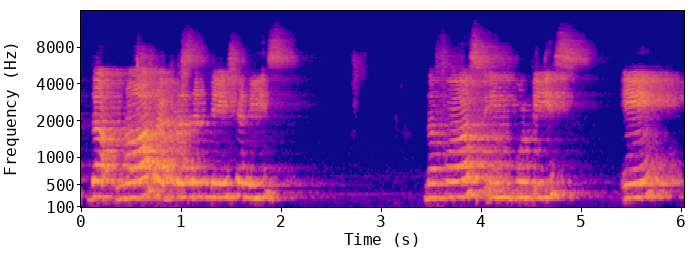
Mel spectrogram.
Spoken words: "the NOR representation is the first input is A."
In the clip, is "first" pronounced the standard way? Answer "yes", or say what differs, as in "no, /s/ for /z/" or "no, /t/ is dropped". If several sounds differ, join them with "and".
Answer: yes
